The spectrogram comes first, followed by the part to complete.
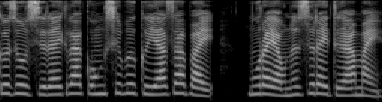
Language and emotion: Bodo, neutral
